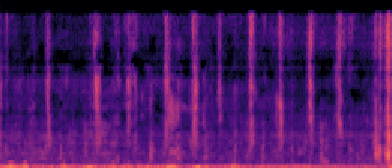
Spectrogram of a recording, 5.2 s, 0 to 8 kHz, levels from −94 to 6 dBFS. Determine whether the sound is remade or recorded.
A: remade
